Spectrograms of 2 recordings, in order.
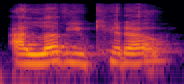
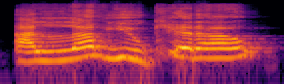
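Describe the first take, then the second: First: Said in the usual way. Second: Louder, higher retold declaration of love; emphatic affection. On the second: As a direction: belt out the endearment, acting her part. Acted quote, repeated louder.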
